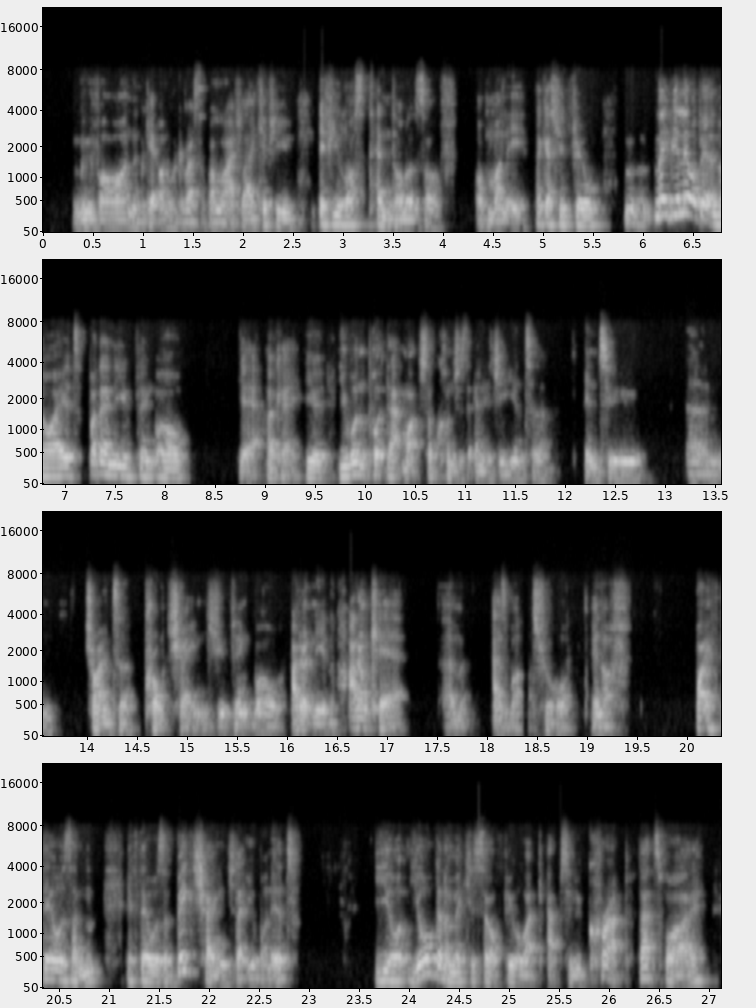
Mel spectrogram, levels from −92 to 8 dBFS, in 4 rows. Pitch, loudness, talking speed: 130 Hz, -22 LUFS, 205 wpm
